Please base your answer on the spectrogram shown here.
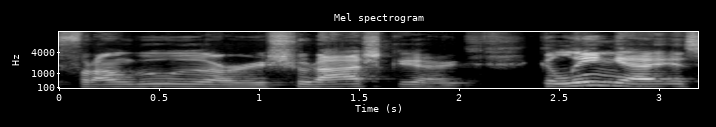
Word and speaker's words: galinha: Galinha is how they say it in Portuguese.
